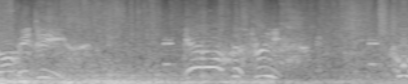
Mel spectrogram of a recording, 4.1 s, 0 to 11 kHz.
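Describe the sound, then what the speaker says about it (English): Call of Duty Modern Warfare 2 combat brings deep booms and bursts of gunfire in a street battle, with shouted voices over the noise. "Put suppressing fire on that house!"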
